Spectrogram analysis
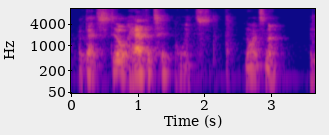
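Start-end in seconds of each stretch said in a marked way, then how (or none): none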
